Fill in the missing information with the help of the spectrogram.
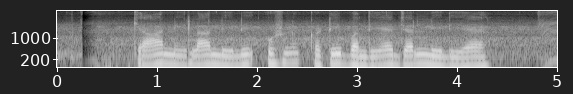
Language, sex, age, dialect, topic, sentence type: Hindi, male, 18-24, Hindustani Malvi Khadi Boli, agriculture, statement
